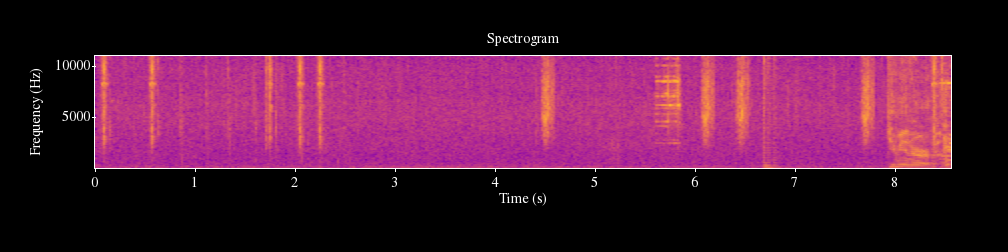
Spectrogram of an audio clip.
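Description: Short game menu clicks tick one after another.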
